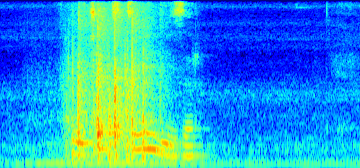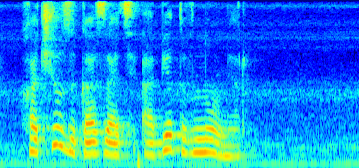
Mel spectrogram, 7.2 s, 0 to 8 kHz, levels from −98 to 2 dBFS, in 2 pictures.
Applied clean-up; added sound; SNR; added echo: none; Bird; -3 dB; none.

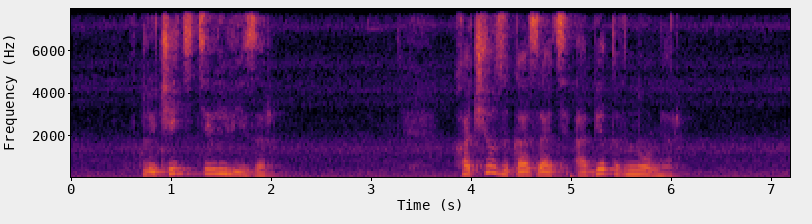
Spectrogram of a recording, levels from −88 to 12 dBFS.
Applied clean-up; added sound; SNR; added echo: none; none; none; none.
